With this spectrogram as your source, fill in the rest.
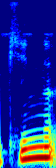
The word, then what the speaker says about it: Qin: Pour Qin, c'est pareil, chin ou kin, sitar chinoise à 7 cordes ou adjectif d'une dynastie chinoise du 3e siècle avant Jésus-Christ.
